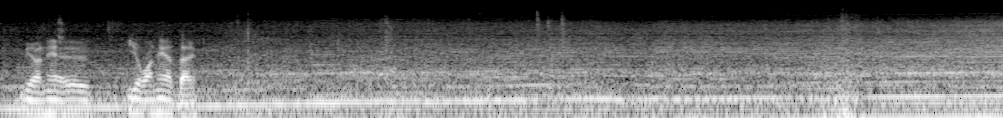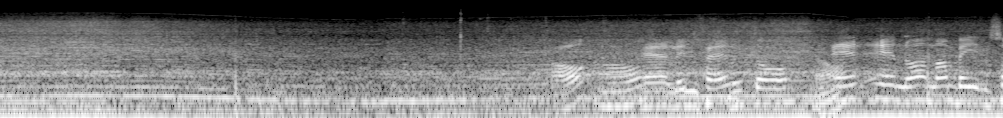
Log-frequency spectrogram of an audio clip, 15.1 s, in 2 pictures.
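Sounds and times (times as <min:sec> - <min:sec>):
race car engine running hard: 0:00.0 - 0:15.0.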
